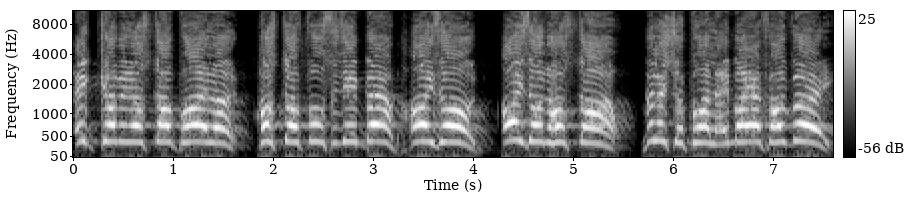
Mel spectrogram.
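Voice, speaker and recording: An actor playing a tense infantry soldier in a video game, barking clipped, urgent combat callouts. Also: male voice, very high-pitched, little pitch movement, normal speed, hardly any pauses, fairly bright tone, raised voice, recorded from a distance. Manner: clipped, urgent, radio-code jargon. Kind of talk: shouted military combat callouts.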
